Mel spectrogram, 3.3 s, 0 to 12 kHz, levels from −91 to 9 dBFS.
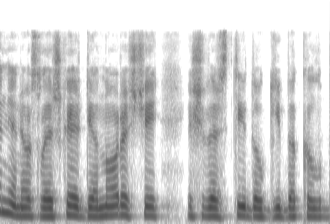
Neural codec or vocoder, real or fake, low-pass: codec, 16 kHz, 4 kbps, FunCodec, trained on LibriTTS, 50 frames a second; fake; 7.2 kHz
